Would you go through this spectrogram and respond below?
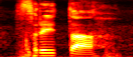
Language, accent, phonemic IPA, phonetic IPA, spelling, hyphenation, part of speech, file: Portuguese, Brazil, /fɾiˈta(ʁ)/, [fɾiˈta(h)], fritar, fri‧tar, verb, Pt-br-fritar.ogg
- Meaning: to fry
